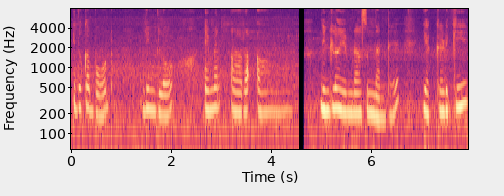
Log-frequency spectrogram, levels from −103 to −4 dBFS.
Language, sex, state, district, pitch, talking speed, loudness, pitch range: Telugu, female, Andhra Pradesh, Srikakulam, 225 Hz, 85 wpm, -18 LUFS, 210-245 Hz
